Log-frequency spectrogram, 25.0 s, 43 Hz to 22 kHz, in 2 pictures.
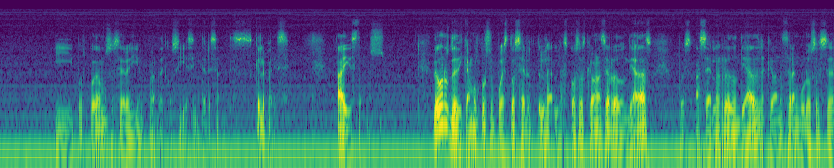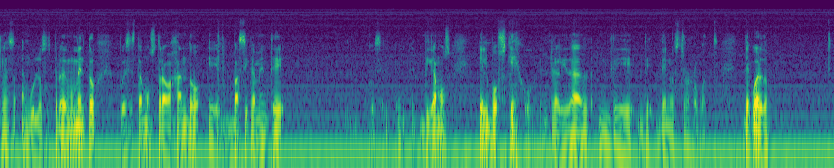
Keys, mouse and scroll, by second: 1.4-4.7 drag, 5.3 scroll down 2, 5.3 click, 6.2 scroll up 2, 6.6 scroll down 2, 6.8 scroll up 2, 7.1 scroll down 2, 8.2-9.5 drag, 9.6-10.0 scroll up 2, 10.6 scroll up 2, 10.7 click, 13.9-14.2 scroll down 2, 14.3 click, 15.8 Tab, 16.5 scroll down 2, 16.6-18.9 drag, 20.0 KP_1, 20.7-21.1 scroll up 2, 21.4 scroll down 2, 21.8 shift+click.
